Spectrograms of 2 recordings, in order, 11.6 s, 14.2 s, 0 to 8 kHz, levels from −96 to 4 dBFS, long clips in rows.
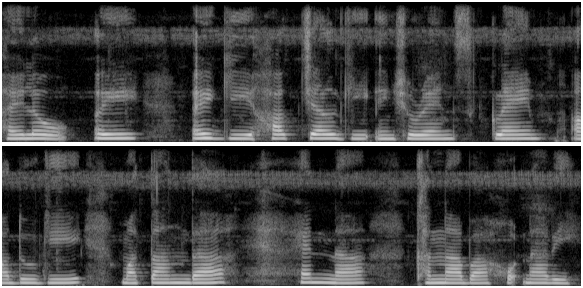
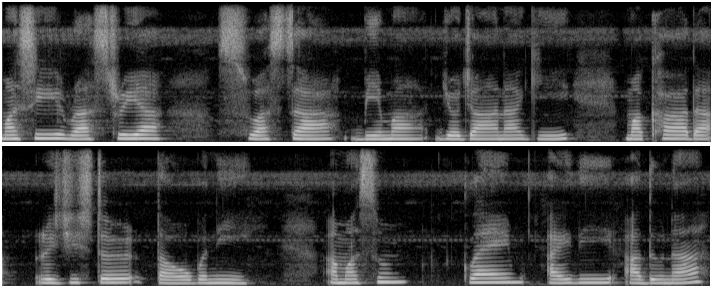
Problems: none marked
